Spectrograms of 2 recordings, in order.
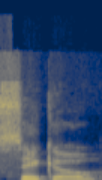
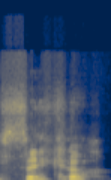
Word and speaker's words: Seiko: I think it's Seiko, like the Seiko? watch.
